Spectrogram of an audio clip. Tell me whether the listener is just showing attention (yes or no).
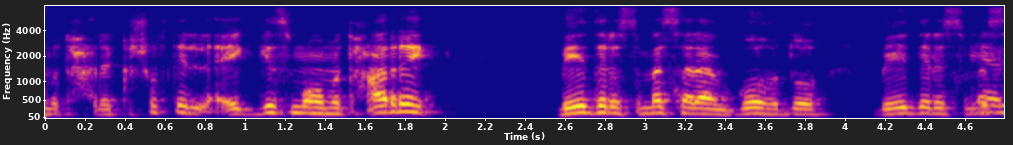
yes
